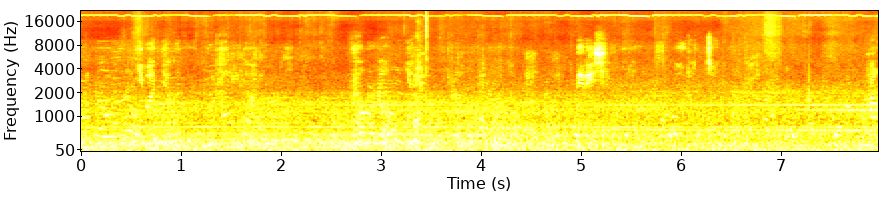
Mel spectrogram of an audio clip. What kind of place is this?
subway train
